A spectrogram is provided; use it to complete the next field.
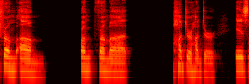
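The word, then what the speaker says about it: Hunter × Hunter: to pronounce Hunter Hunter I thought it was like Hunter x Hunter cuz nobody told me you weren't supposed to pronounce that and then I do know some people like Oh you mean you mean hunter cross Hunter and I'm like that also sounds like it could be right I don't see I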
